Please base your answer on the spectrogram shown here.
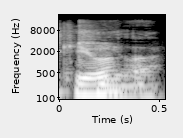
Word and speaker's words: chela: I looked at the pronunciation and it says Kila.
